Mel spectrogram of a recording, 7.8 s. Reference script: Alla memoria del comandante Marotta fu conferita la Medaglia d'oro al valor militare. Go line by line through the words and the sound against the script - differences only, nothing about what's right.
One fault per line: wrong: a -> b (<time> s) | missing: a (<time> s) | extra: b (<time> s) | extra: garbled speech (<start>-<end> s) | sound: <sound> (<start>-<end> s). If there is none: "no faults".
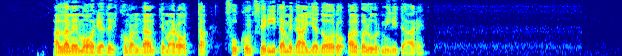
missing: la (3.5 s)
